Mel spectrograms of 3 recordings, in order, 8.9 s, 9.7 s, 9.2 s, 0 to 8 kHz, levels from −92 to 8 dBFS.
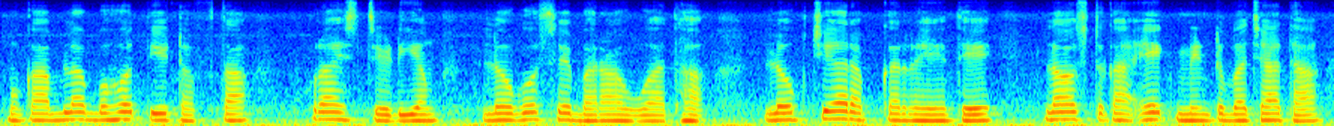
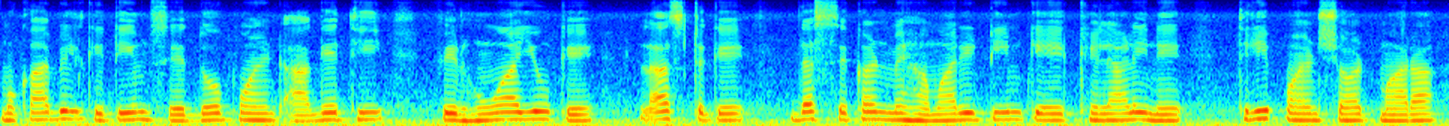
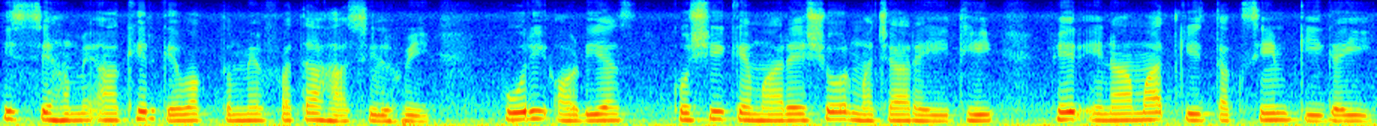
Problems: none marked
